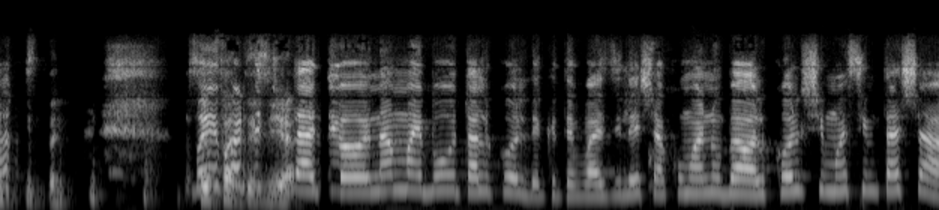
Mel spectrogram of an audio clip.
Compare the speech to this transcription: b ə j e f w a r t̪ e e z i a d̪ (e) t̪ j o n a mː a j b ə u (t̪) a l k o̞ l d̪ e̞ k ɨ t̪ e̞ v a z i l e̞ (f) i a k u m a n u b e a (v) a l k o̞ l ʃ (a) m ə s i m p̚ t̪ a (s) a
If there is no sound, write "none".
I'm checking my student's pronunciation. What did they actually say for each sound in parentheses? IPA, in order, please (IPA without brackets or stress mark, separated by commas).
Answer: a, t̪, ʃ, w, i, ʃ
